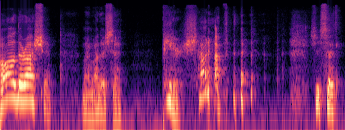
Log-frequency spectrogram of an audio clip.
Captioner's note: laughing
